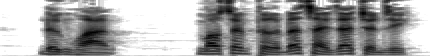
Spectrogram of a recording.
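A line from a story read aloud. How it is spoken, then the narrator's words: Tense shout. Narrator (Vietnamese): Y căng thẳng quát lên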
